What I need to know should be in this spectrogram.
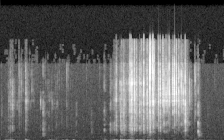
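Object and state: Bar soap being scraped.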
